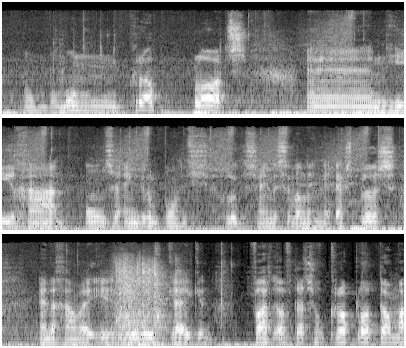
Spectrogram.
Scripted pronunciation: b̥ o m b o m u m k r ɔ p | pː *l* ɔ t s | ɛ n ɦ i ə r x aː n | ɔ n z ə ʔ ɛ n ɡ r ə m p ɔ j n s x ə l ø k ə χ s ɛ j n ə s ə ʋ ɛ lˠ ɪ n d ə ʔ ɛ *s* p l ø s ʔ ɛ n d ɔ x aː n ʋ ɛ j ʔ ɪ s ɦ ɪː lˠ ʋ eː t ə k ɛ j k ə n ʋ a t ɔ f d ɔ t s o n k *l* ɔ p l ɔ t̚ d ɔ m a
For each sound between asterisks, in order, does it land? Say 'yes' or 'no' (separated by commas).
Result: yes, yes, no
